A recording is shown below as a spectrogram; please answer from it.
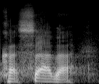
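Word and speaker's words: cassata: same thing the Italian the Sicilian cake is called Casada Casada that's how you pronounce it and it's very delicious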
